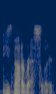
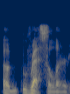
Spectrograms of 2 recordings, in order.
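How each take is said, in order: First: Said in the usual way. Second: "wrestler" drawn out slowly; stress on "wrestler". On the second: Shown as a demonstration. Fan means a true grappler, stressed slow "wrestler". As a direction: lean on "wrestler", stretching it out. Restates the word with emphasis.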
